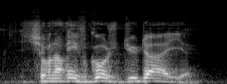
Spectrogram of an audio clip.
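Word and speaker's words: Day: la rive gauche du dail ça sécrit des a y et ça se prononce da les légionnaires racontent leurs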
